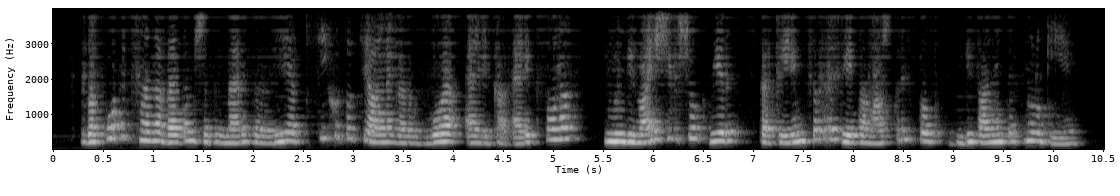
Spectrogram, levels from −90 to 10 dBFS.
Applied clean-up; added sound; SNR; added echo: neural mask model DeepFilterNet 3.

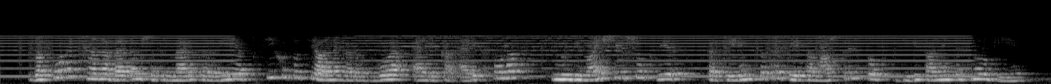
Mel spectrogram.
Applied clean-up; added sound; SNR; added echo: none; Bowed string instrument; 14 dB; reverberation time 0.6 s.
